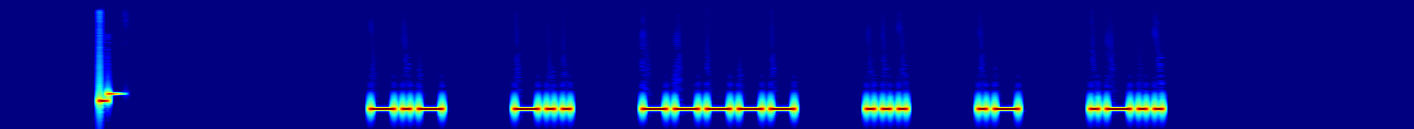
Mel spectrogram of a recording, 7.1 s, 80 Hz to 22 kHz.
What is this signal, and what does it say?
Morse code, heard as a keyed tone, about 30 wpm, spaced as for 17 wpm, 700 Hz. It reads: KD0SAL
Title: USA Call Signs - 6 Characters - 3x Character Spacing - 30wpm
